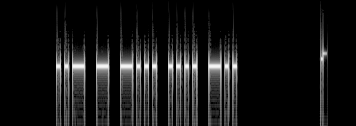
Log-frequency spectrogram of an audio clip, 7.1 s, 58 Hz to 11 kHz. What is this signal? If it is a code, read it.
Morse code, heard as a keyed tone, about 15 wpm, 700 Hz. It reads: UTBHD
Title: Five Challenging Letter-Number Combinations 15wpm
